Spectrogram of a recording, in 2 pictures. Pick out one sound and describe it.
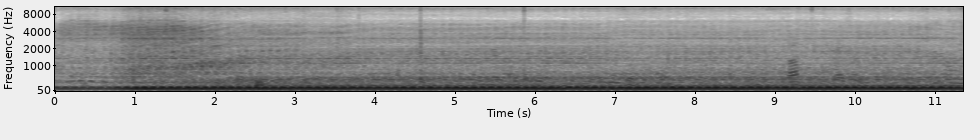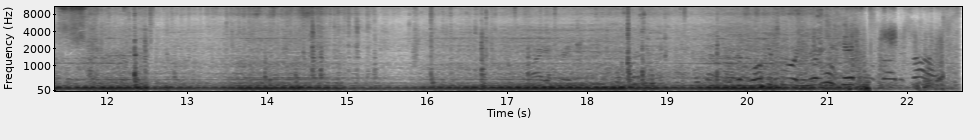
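A hydraulic rescue tool drones steadily close by.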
